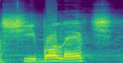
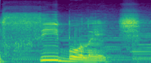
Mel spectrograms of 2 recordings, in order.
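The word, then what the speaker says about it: Chibolete: Ao invés de falar Shibolete, eles falavam Sibolete.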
